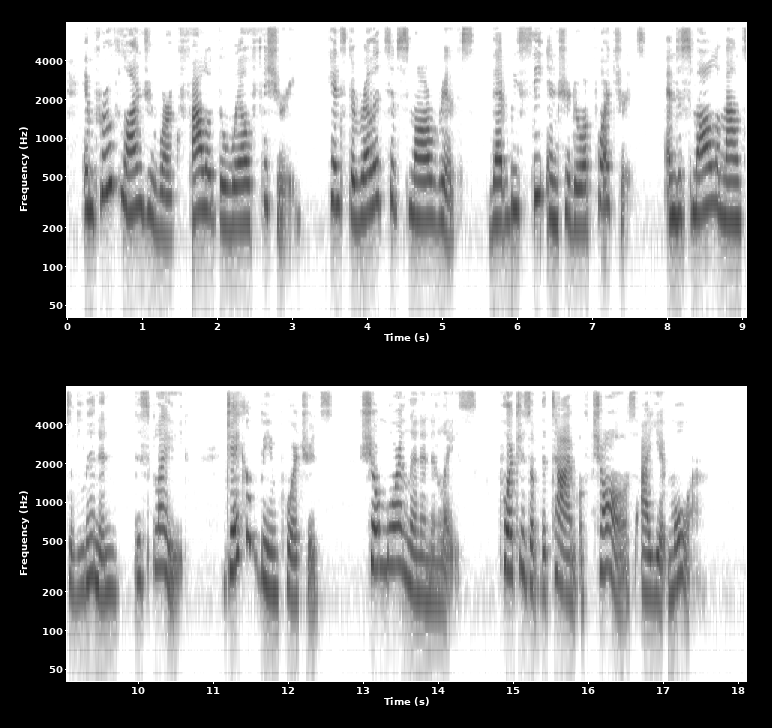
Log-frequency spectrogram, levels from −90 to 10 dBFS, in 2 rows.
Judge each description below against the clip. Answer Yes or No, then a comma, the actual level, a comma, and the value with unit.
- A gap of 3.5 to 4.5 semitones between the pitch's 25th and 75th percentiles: No, average, 5.2 semitones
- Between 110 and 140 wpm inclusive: Yes, slow, 135 wpm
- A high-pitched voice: Yes, high, 245 Hz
